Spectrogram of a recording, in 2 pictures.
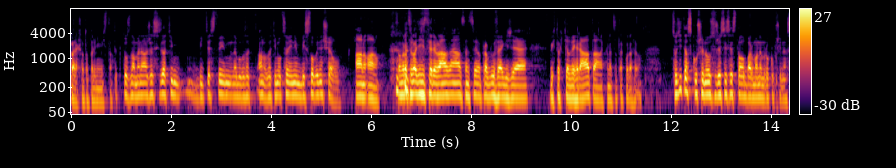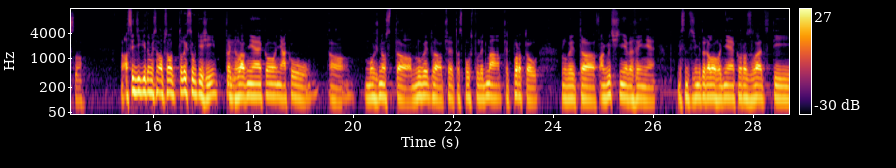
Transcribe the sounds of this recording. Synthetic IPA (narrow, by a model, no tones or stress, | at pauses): pɾɛʃlot̪opr̩vɲiːmiːst̪oakt̪oznamɛnaːʒɛsɪzaciːmviːcɛst̪viːmnɛbozaʔanozaciːmot͡sɛnɛniːmvɪslovɛɲɛʃɛl | ʔanoʔano | tt̪omvɾot͡sɛdvacɪs̬iːt͡sɛdɛvaːt̪ɛnaːt͡ssɛmsɪopɾavdurɛɡʒɛ | bɪxt̪oxcɛlvɪɦɾaːt̪anakonɛt͡ssɛt̪ot̪akpodarɪ̰lo | t͡socit̪aːskuʃɛnosd̪ʒɛsɪsɛst̪albaɾmanɛmɾokupr̝̥ɪnɛsla | no̞ʔasɪɟiːk̬ɪt̪o̞muʒɛs̬ɛmapsalt̪o̞lɪkso̞wc̬ɛʒiːt̪aɡɦlavɲɛjako̞ɲaːko̞w | moʒno̞st̪mluvɪt̪pr̝̥ɛt̪spowst̪ulɪdmapr̝̥ɛt̪̚poɾot̪o̞w | mluvɪt̪fʔaŋɡlɪt͡ʃcɪɲɛvɛrɛjɲɛ | mɪslɪms̬ɪʒɛmɪt̪odalo̞ɦo̞dɲɛjako̞ɾo̞zɦlɛt̪ːiː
